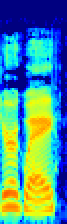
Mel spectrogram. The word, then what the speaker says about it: Uruguay: This is an epic novel set in Uruguay, which is Uruguay. I had no idea how to pronounce it till I listened to this book.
